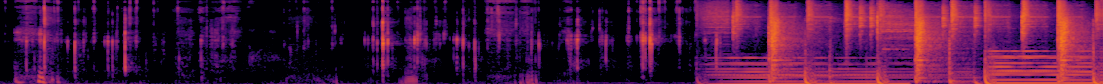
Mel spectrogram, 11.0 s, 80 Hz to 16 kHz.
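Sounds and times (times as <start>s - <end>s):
dog chewing crunchy treat: 0.0s - 7.7s.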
